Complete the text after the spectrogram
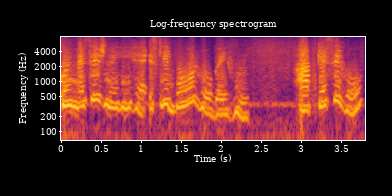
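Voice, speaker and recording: An extremely high-pitched, put-on character voice goes at a moderate pace over clear background noise. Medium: fan dub. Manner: polite, friendly.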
